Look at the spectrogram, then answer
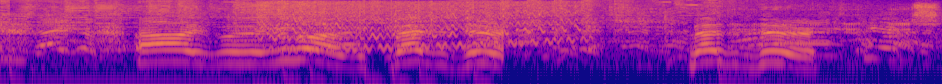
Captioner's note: speaking Japanese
